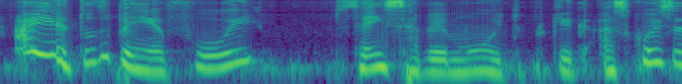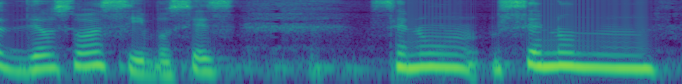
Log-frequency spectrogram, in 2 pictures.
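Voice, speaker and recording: An older Argentinian woman, a guest in a casual interview, speaks Portuguese with an Argentinian Spanish accent. Her voice is medium-pitched and mellow, with big swings in pitch and a normal pace. She tells stories, acts out quotes, and restarts often, over a slight hiss or hum.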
